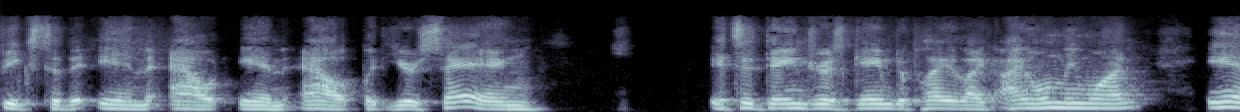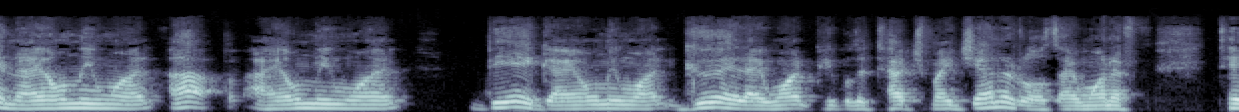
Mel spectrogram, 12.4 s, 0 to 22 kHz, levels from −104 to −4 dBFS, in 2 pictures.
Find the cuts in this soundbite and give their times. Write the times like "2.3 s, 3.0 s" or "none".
none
